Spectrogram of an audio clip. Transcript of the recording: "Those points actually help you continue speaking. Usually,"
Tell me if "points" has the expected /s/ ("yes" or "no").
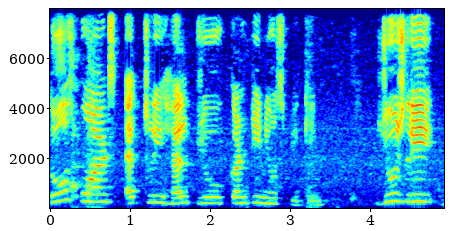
yes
